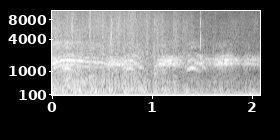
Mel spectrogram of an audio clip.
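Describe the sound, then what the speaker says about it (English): Crows cawing in the horror video game Alan Wake, a string of harsh, repeated caws at moderate distance over a faint eerie ambience. "Stupid birds."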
